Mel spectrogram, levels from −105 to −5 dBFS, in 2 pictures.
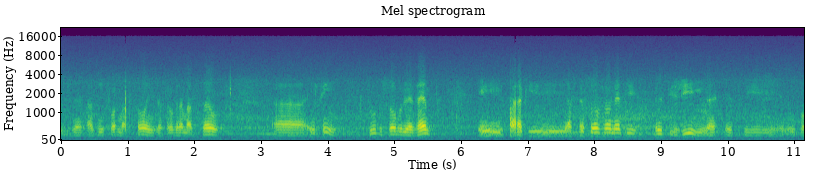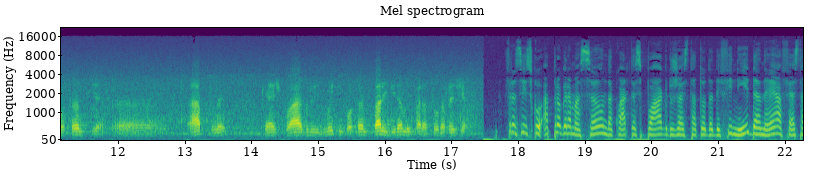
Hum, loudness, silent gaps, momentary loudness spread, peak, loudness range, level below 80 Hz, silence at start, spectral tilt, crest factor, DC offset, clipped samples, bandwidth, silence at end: none; -23 LUFS; none; 14 LU; -2 dBFS; 5 LU; -56 dBFS; 0 s; -5.5 dB/octave; 22 dB; under 0.1%; under 0.1%; 15.5 kHz; 0 s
